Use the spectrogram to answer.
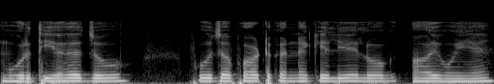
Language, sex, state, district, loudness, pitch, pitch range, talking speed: Hindi, male, Uttar Pradesh, Muzaffarnagar, -19 LUFS, 145 Hz, 140-150 Hz, 145 wpm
